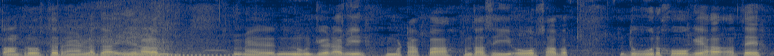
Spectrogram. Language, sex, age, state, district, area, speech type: Punjabi, male, 18-30, Punjab, Kapurthala, rural, spontaneous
